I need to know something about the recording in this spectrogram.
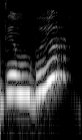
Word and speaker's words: дымбыр: Когда они вместе дымбер-шалтер, они с ударением на первый слог. Но когда они в одиночку стоят, дымбыр и шалтыр, то есть мы их воспринимаем как самостоятельные слова и их ударение на последний слог.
